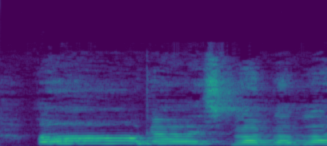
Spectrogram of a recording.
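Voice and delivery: very high, loud, hawker-style screaming yell. Retelling a flea market visit, imitating vendors screaming. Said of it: "screaming in Arabic".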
